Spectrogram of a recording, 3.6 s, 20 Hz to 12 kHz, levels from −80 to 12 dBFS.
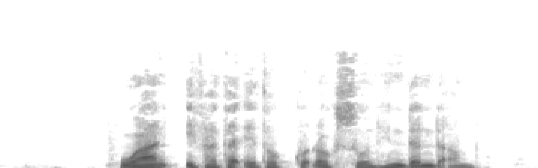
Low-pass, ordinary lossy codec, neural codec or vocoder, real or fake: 10.8 kHz; MP3, 32 kbps; none; real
